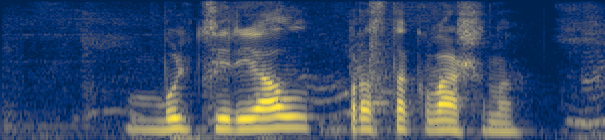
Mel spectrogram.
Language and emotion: Russian, neutral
